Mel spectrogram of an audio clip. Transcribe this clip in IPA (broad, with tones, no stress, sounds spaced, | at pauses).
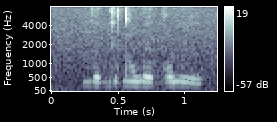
j ɛ˨ ɡ e˨˦ d ɔ̃˧ w ɛ˨ ɡ ɔ˧ w e˨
